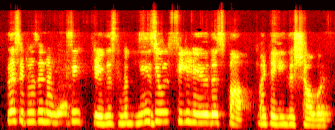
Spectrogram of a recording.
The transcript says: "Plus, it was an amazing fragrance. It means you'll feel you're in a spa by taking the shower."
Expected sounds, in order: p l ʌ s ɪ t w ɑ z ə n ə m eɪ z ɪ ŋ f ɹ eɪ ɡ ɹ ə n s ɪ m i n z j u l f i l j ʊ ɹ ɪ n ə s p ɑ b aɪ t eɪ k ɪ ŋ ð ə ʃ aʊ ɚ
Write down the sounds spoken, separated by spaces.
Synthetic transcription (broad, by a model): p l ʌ s ɪ t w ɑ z ə n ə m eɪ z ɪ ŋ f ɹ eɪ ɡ ə s ɪ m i z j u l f i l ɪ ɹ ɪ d ə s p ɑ b aɪ t eɪ k ɪ ŋ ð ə ʃ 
